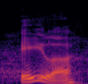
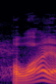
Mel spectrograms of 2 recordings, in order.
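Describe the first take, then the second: First: The name is said as Ayla. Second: The name is said as Elia. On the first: The speaker calls it right. "It's Ayla" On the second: The speaker calls it wrong. "I've been saying her name Elia all night"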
